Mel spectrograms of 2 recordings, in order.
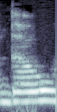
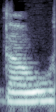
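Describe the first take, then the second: First: The word begins with a voiced D sound. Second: The word begins with a voiceless T sound. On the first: "on peut dire Dao" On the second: "ou Tao, ça avec un T"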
